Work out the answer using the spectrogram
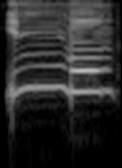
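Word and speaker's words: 잇몸: 그 다음에는 이 몸 아니라 인몸 해서 인, 니은이 들어가죠.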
